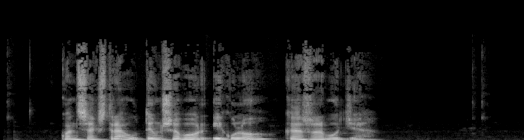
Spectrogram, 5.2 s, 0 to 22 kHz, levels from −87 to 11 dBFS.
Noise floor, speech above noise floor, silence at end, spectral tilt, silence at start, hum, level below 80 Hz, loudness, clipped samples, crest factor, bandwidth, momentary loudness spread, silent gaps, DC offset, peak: -73 dBFS; 55 dB; 1.5 s; -5 dB/octave; 0.6 s; none; -58 dBFS; -19 LUFS; under 0.1%; 18 dB; 15.5 kHz; 9 LU; none; under 0.1%; -4 dBFS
